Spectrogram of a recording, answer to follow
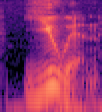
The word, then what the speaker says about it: Ewin: and official websites and stuff like that is Ewin, E-W-I-N. And I did my best, but I could not find any official examples, or even quasi-official ones, of Ewing, but I'm positive I have seen people write it that way online.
